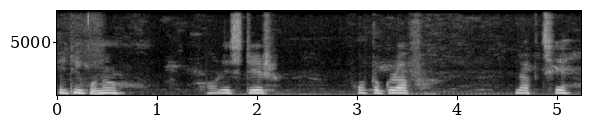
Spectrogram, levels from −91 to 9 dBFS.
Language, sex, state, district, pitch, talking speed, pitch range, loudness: Bengali, female, West Bengal, Jalpaiguri, 240 Hz, 80 wpm, 215-250 Hz, -20 LUFS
